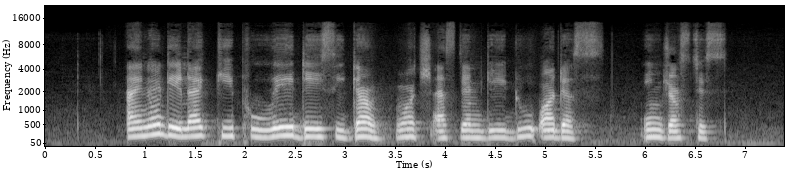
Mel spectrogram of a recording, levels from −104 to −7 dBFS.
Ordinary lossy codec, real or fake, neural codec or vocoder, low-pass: MP3, 96 kbps; fake; codec, 32 kHz, 1.9 kbps, SNAC; 14.4 kHz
